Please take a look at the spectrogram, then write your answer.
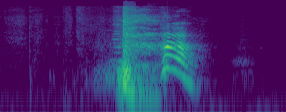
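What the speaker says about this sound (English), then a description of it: "I'm gonna sneeze." One loud sneeze close to the microphone, a quick intake then a sharp explosive burst, with silence on either side.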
